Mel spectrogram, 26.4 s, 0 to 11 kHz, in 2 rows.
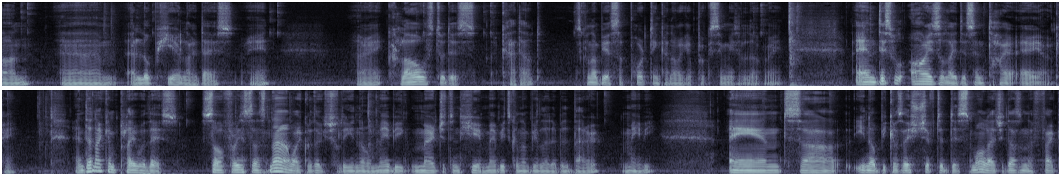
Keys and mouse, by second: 0.2 click, 1.2 k, 10.7 Tab, 12.2 middle click, 13.6 Tab, 14.1 middle click, 15.4 ctrl+z, 15.4 click, 15.9 Tab, 17.6 1, 18.2-19.5 drag, 20.3 click, 22.5 shift+click, 22.9 middle click.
